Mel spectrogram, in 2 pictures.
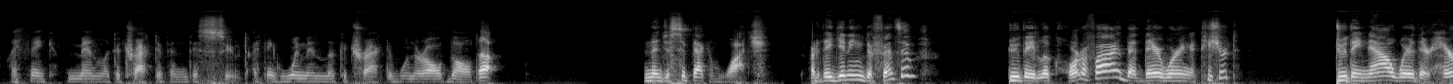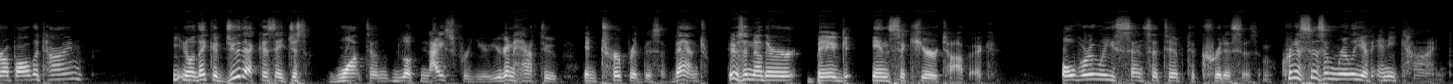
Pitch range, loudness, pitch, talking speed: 135-200 Hz, -16 LUFS, 175 Hz, 175 wpm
